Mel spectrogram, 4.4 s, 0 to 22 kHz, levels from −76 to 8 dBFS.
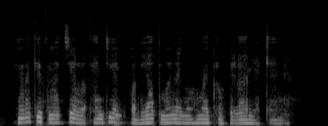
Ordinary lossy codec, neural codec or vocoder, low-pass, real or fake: none; codec, 44.1 kHz, 2.6 kbps, DAC; none; fake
